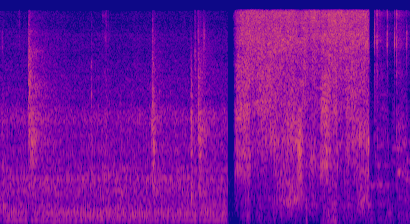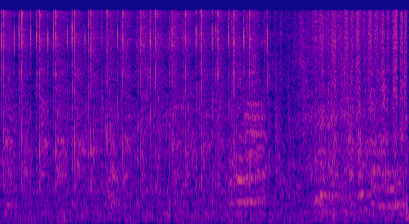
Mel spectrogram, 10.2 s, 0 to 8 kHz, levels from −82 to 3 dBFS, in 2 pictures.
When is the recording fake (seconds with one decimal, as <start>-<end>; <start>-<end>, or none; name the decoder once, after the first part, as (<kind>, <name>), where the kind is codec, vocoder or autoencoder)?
0.5-2.4 (vocoder, Vocos); 5.9-7.4; 8.3-10.2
